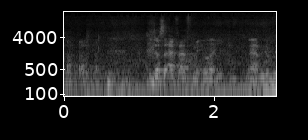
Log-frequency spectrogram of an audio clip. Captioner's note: laughing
